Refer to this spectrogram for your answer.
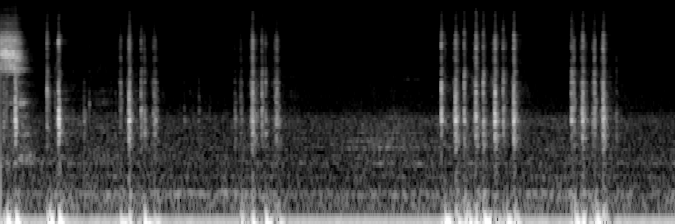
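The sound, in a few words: tapping keys on a computer keyboard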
